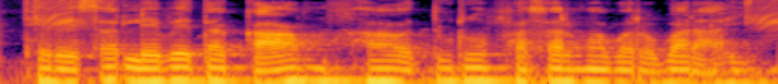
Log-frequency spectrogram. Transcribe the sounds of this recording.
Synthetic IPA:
t̪ʰeɾesəɾlebet̪akaːmɦə̃d̪unõpʰəsəlmebəɾobəɾaːɦi

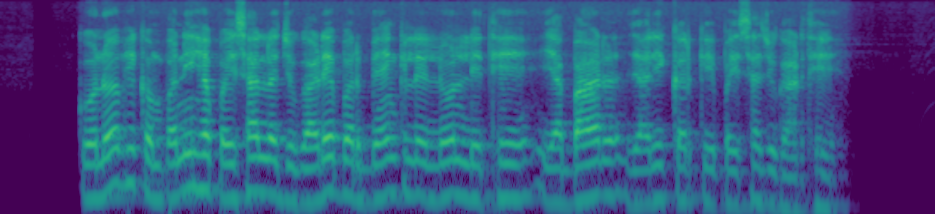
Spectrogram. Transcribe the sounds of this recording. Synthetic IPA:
koːnobʱikə̃mpəniɦɛ̃pəɪsald͡ʒʊɡaːɽep̬əɾbɛ̃ːŋkleloːnleːt̪ʰejabãːɽd͡ʒaːɾikəɾkepəɪsad͡ʒʊɡaːɽt̪ʰeː

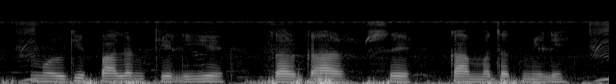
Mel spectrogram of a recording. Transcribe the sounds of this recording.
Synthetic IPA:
mʊɾɡipaːlənkelie | sɐɾkaːɾsekaːmːəd̪əd̪mɪliː

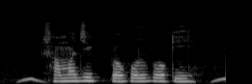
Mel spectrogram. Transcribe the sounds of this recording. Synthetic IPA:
ʃamad͡ʑik̚pɾokolpoki

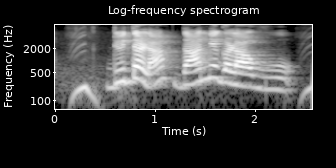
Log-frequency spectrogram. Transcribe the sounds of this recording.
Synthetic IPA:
d̪wid̪ɐɭɐd̪ʱaːnjɐɡɐɭaːɡuʋu

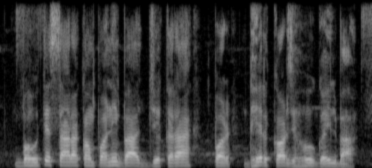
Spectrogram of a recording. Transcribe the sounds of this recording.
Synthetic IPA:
bəɦut̪esaɾakəmpənibad͡ʒekɾa | pəɾɖʱeɾkəɾd͡ʒɦoɡəɪlba

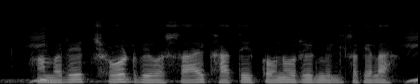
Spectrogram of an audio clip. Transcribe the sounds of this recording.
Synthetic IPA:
həmɾet͡ʃʰoʈbjəwəsajkʰat̪iɾkənoɾiɽmilsəkela

